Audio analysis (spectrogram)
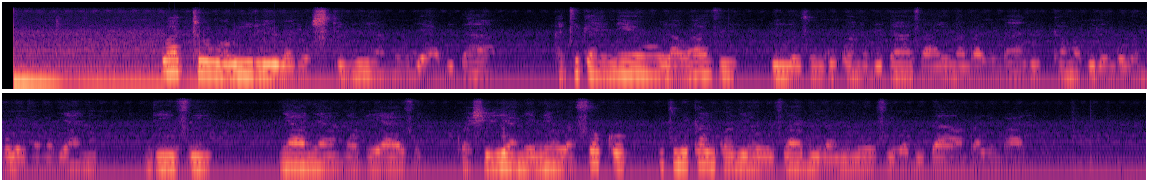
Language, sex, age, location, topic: Swahili, female, 25-35, Dar es Salaam, finance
